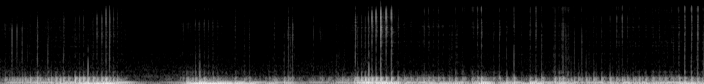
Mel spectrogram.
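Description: Long nails scratch the metal mesh grille of a black USB condenser microphone. The result is a dense, boomy rumble of scraping and rustling, dominated by deep low-end, with one brief lull about a second in and a few sharper bright crackles scattered through.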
